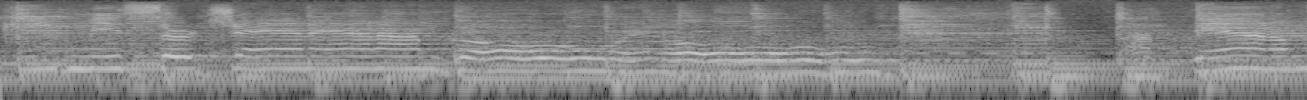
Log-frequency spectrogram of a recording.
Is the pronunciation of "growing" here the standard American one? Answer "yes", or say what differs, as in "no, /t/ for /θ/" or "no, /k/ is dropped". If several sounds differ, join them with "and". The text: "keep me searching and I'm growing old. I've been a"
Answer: no, /ɹ/ is dropped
